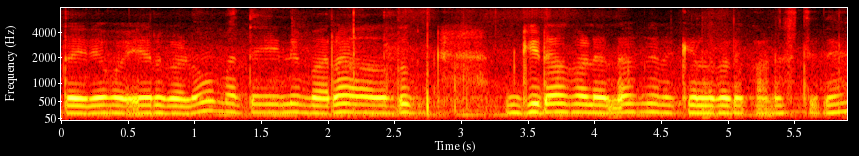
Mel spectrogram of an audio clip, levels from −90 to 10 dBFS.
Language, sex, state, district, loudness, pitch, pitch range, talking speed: Kannada, female, Karnataka, Shimoga, -16 LUFS, 205 Hz, 200-220 Hz, 90 wpm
